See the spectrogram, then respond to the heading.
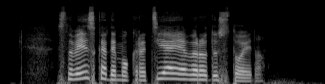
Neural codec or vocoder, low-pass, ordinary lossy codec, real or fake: none; 19.8 kHz; Opus, 16 kbps; real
